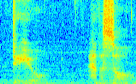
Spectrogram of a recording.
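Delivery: hushed, soft whisper, very close-up. Playing the patron lady whispering questions into your ear, whispering. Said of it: "she whispers in your ear".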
